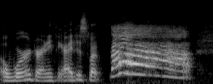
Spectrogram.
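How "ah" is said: high, loud, sharp wordless scream. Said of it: "I, like, yelled back at him".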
